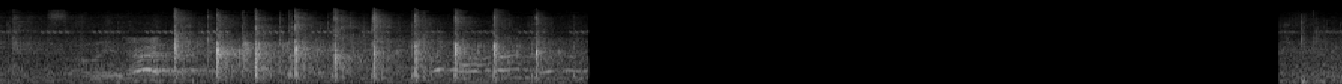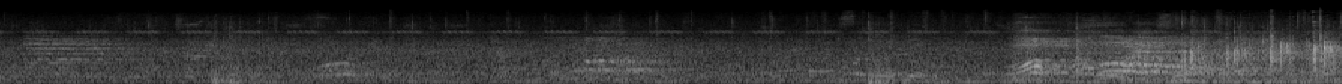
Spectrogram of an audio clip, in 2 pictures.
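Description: Young men shout and cheer across a football pitch.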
